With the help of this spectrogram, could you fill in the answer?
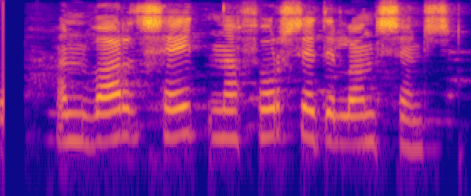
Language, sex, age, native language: Icelandic, male, 18-19, Icelandic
